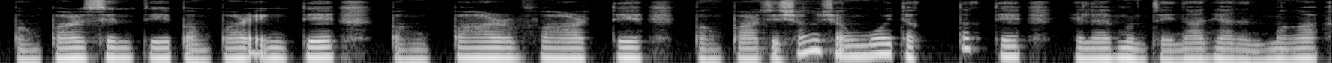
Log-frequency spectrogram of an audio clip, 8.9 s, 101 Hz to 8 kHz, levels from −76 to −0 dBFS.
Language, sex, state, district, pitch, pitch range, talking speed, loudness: Mizo, female, Mizoram, Aizawl, 145 Hz, 135-150 Hz, 170 wpm, -20 LUFS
